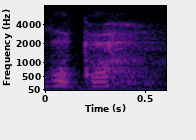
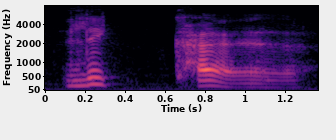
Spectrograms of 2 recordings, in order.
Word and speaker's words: liqueur: I'm afraid I don't care for liquor. When referring to a cordial, we use the French pronunciation. Liqueur, Miss Tinsley.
